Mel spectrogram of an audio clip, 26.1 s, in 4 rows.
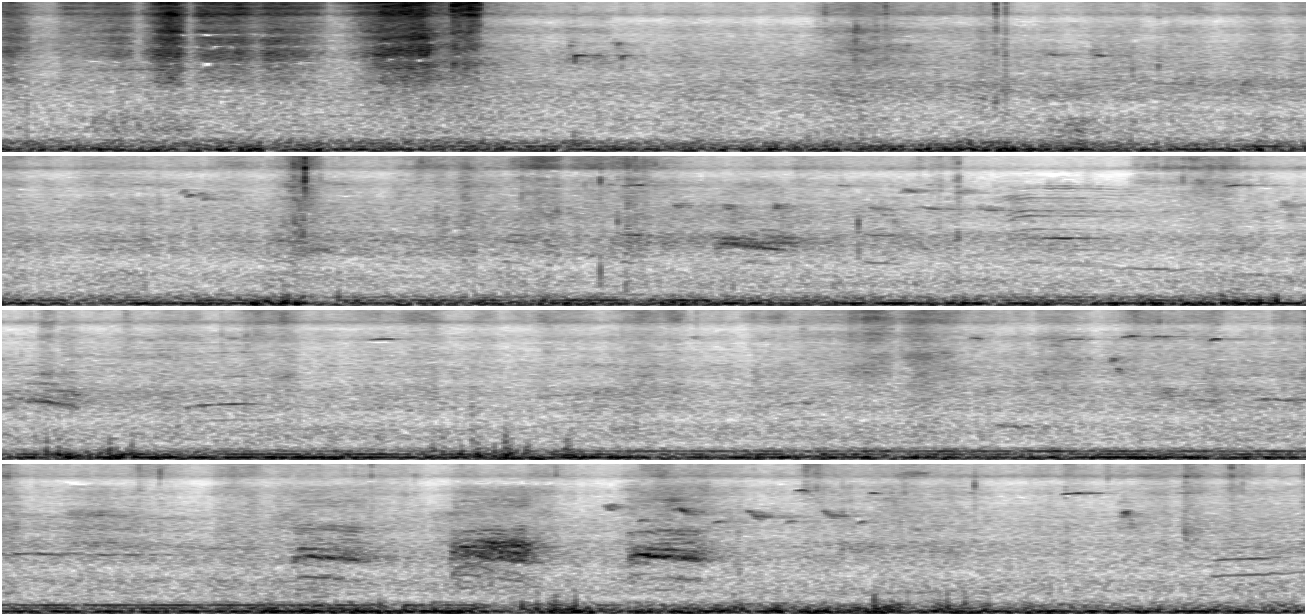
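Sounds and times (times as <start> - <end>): steady low hum: 0.0 - 26.0
harsh bird calls: 16.2 - 26.0.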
